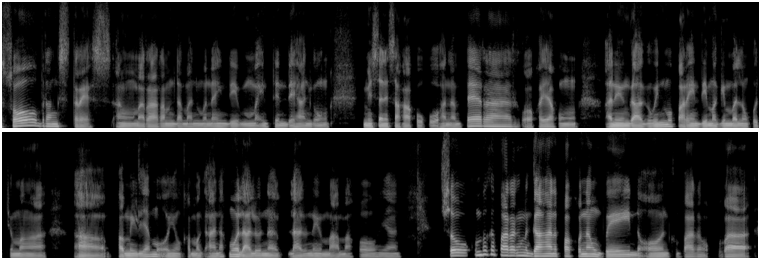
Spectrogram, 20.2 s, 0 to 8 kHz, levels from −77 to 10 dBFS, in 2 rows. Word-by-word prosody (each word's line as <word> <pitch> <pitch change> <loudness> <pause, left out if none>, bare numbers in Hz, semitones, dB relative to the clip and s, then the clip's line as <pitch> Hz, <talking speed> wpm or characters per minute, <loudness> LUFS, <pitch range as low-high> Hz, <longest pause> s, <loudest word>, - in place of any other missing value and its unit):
sobrang 150 - +3
stress 95 -6 -3
ang 100 -2 -2
mararamdaman 100 -1 -1
mo 95 - -3
na 95 0 -2
hindi 100 0 -2
mo 95 +1 -2
maintindihan. 95 -1 -3
Kung 90 -1 -4 0.5
minsan 100 0 +2
sa'n 100 +2 0
ka 100 - +2
kukuha 90 0 -5
ng 90 +1 -3
pera. 135 -2 +2 0.2
O 95 -1 -4
kaya 110 0 0
kung 95 -3 -4 0.3
ano 105 0 +2
yung 100 -1 +4
gagawin 100 +2 +3
mo 125 +2 +1
para 100 -3 +1
hindi 95 0 +2
maging 95 +2 +1
malungkot 95 +1 -2
yung 95 -1 -1
mga, 95 0 -4 0.3
ah, 95 -3 0 0.2
pamilya 100 +2 +2
mo 125 -2 -1
o 110 - -2
yung 100 -2 -1
kamag-anak 100 +4 -4
mo, 125 -1 +4
lalo 100 -1 +3
na, 95 -2 0 0.2
lalo 95 -1 -1
na 100 +1 -1
yung 95 - -2
ma 90 -1 -3
ma 95 +2 -6
ko, 105 0 -5
'yan. 105 -1 -7 0.5
So, 175 0 +2
kumbaga, 240 +4 0
parang 185 -4 +3
naghahanap 145 -2 +5
ako 140 -1 +1
ng 135 -7 +3
way 115 +1 +3
noon 105 +1 -1
kung 100 - -16
pano, 110 -1 -3 0.2
ah, 110 -2 +3
100 Hz, 165 wpm, -24 LUFS, 95-115 Hz, 0.5 s, naghahanap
